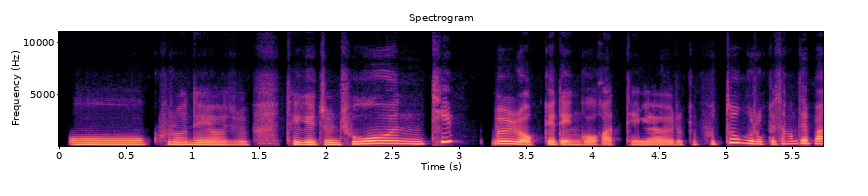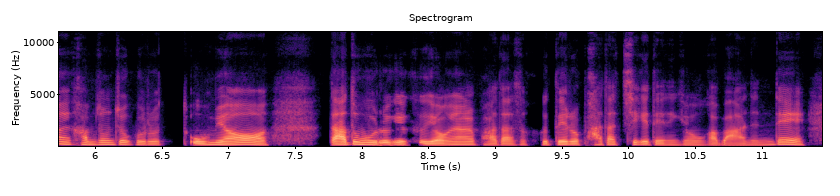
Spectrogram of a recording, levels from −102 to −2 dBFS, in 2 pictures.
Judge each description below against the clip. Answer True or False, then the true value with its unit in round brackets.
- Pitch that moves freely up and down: False (4.7 semitones)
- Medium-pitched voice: True (165 Hz)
